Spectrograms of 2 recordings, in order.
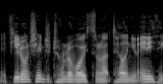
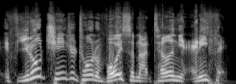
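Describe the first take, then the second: First: It is said at a calm, normal volume. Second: It is said in a raised, louder voice.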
